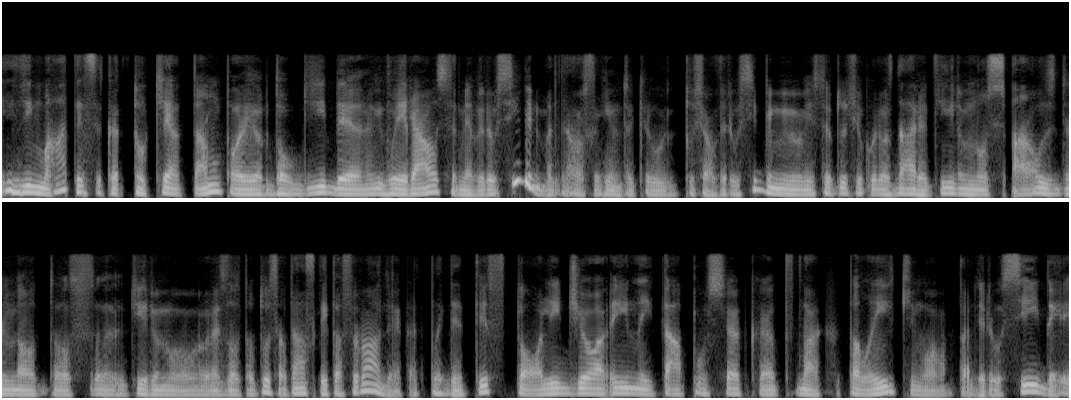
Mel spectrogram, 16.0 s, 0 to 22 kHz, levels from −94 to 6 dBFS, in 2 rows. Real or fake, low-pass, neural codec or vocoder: fake; 7.2 kHz; codec, 16 kHz, 1 kbps, FreqCodec, larger model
